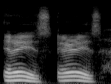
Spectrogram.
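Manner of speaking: "erase" starting with a light ee; teacher showing the ee in "erase"; light ee sound. Shown as a demonstration. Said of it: "हल्का सा आप ई की आवाज़ निकालेंगे".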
